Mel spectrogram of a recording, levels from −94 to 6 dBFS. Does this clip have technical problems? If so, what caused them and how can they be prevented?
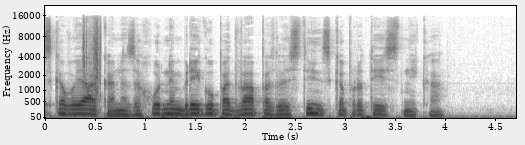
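Yes. A worn cable or connector likely moved, its contact resistance jumping erratically, causing cable scratch noise from 0.37 to 0.56 s: a rough scratching burst only slightly quieter than the speech. Replacing worn leads and securing cables so they cannot shift while recording prevents this.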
